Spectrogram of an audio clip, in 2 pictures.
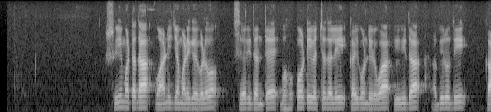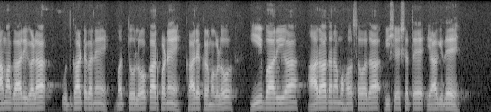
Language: Kannada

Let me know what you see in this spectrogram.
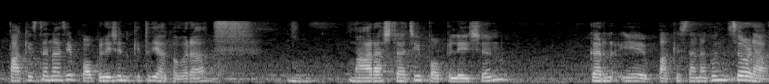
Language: Konkani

